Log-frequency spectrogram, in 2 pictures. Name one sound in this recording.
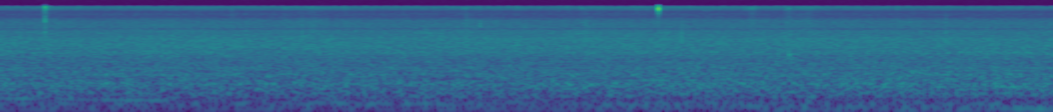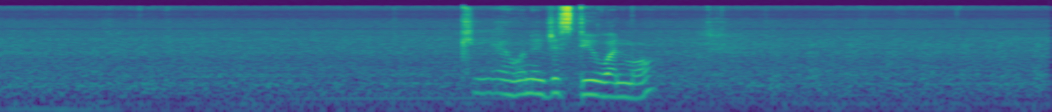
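A crochet hook softly rasps through yarn.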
